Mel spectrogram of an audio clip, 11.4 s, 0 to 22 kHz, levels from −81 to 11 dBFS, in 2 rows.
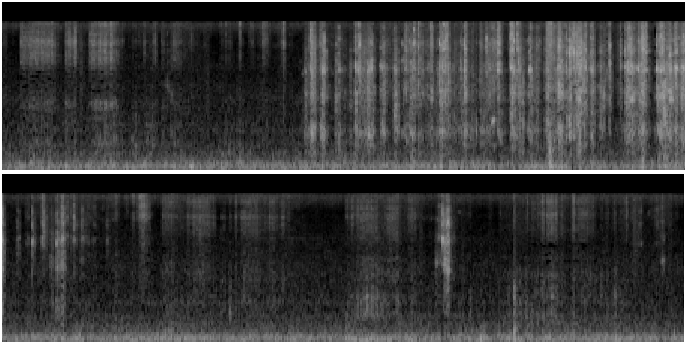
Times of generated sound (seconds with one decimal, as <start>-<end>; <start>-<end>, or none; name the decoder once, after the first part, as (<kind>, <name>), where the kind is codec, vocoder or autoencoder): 7.8-8.9 (vocoder, Vocos)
